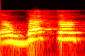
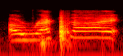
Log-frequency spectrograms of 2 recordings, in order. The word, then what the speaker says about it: arrector pili: It's called the erector pili muscle.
